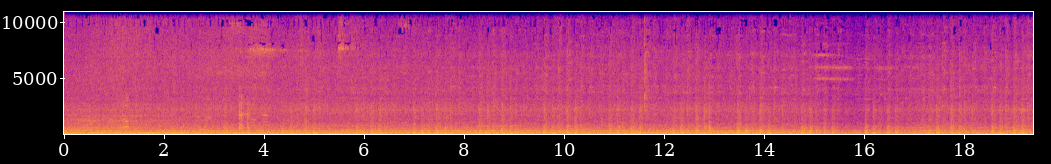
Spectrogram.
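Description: Wheels clatter rhythmically over rail joints.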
